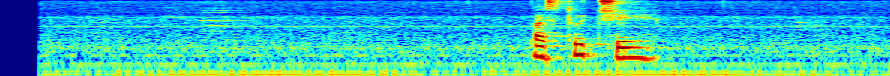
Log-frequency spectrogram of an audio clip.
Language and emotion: Russian, neutral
